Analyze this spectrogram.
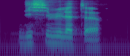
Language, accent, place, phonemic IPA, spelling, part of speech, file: French, France, Lyon, /di.si.my.la.tœʁ/, dissimulateur, adjective / noun, LL-Q150 (fra)-dissimulateur.wav
- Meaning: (adjective) dissembling; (noun) dissembler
